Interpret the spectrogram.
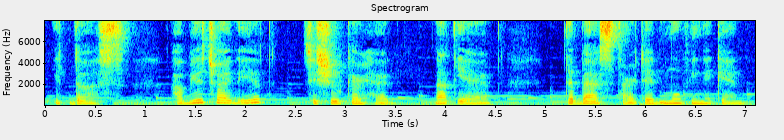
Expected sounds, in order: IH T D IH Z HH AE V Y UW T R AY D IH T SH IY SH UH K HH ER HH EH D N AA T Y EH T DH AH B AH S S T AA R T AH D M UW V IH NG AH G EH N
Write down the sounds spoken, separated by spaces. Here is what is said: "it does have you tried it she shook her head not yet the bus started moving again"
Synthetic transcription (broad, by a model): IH T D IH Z HH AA W Y UW T R AY D IH T SH IY SH UH K HH ER HH EH D N AA T Y EH T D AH B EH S S T AA R T AH D M UW V IH NG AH G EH N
